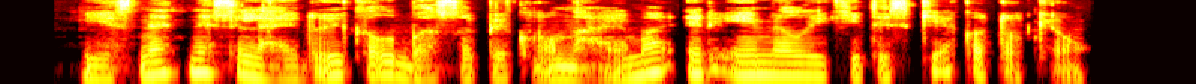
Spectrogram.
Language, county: Lithuanian, Kaunas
